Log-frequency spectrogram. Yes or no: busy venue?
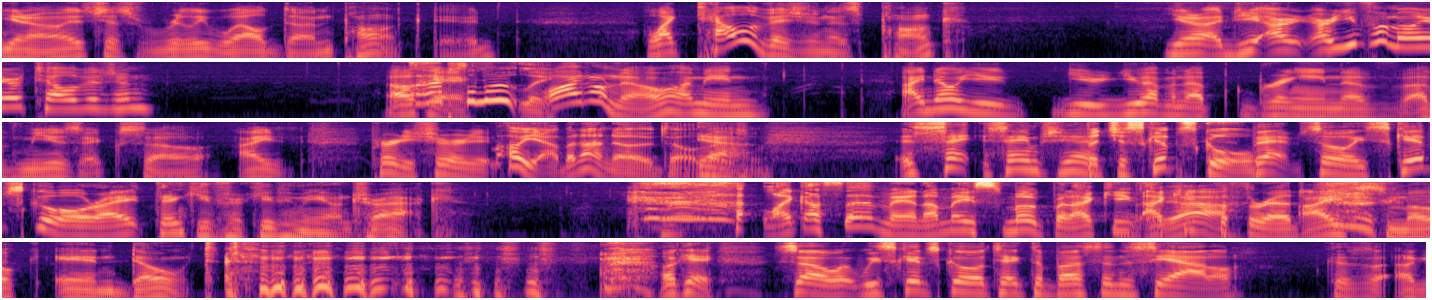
no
